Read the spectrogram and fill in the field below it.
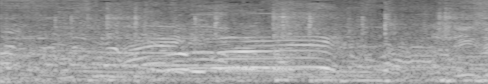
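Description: Outdoor crowd chatter at the Rally to Restore Sanity, a dense, steady babble of many voices with one clearer voice rising above the hubbub.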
